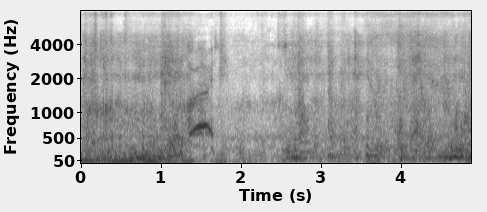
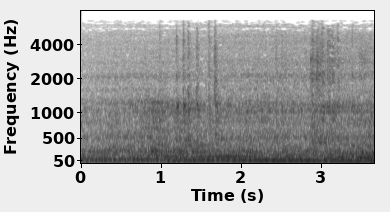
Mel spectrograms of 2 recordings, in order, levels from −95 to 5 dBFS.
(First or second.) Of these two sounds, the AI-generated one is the first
